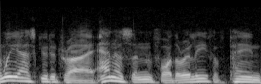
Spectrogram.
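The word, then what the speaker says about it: Anacin: When we ask you to try Anison for the relief of pain due to a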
